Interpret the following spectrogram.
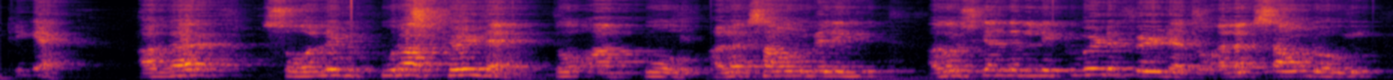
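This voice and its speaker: High-voiced male teacher in an echoey room. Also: a little mellow. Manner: repeats key terms and asks the class questions. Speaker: nursing teacher. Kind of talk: classroom lecture. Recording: very echoey room, mic far off.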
